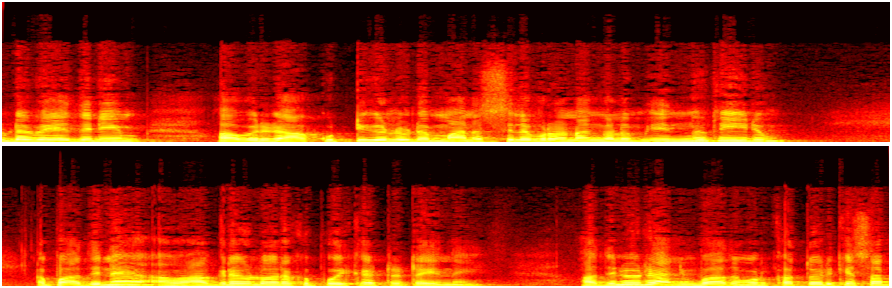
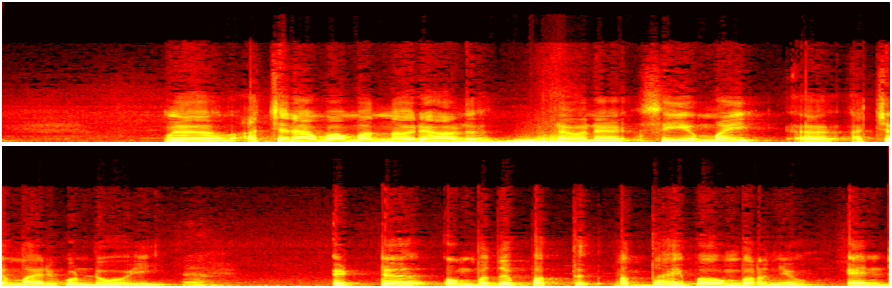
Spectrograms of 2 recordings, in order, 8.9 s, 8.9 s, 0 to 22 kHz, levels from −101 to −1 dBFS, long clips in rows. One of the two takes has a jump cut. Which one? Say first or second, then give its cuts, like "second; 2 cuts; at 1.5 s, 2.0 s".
second; 1 cut; at 2.6 s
